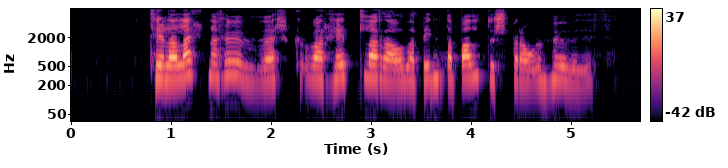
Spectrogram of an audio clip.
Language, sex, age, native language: Icelandic, female, 30-39, Icelandic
